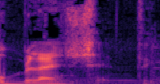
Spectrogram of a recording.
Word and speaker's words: Blanchett: Che ha già preso, tra le altre cose, come non protagonista, ma noi vogliamo Kate Blanchett. O Blanchett, perché pare che si dica come Laurence Olivier con l'accento francese.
